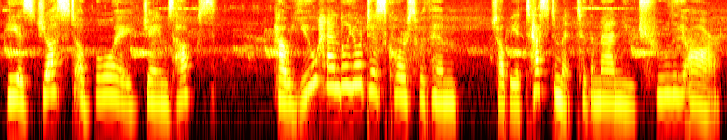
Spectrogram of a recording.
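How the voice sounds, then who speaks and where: An actress playing a proud, wise giant talking bird who speaks formally and cryptically in an audio drama, disdainful of men. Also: female voice, mid-range voice, expressive, unhurried, background noise, close to an everyday voice. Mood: grave, warning.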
